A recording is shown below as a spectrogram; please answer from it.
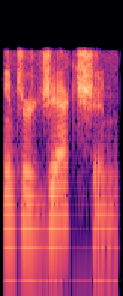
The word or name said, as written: interjection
